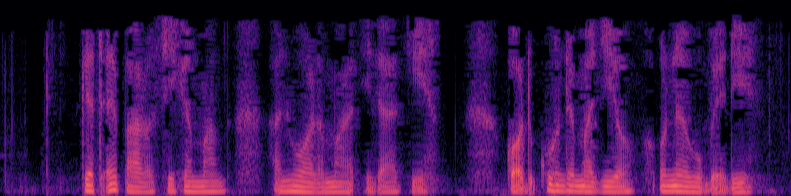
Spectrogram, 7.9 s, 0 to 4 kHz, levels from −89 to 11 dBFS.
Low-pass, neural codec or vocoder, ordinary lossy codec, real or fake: 3.6 kHz; codec, 16 kHz, 0.3 kbps, FocalCodec; MP3, 16 kbps; fake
